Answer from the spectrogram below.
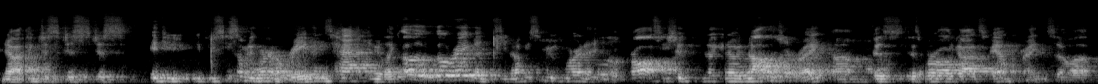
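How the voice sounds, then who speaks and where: A man leading a church small group, sharing in a halting way full of fillers. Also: medium pitch, a little mellow. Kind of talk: casual testimony. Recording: echoey room from a distant mic.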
